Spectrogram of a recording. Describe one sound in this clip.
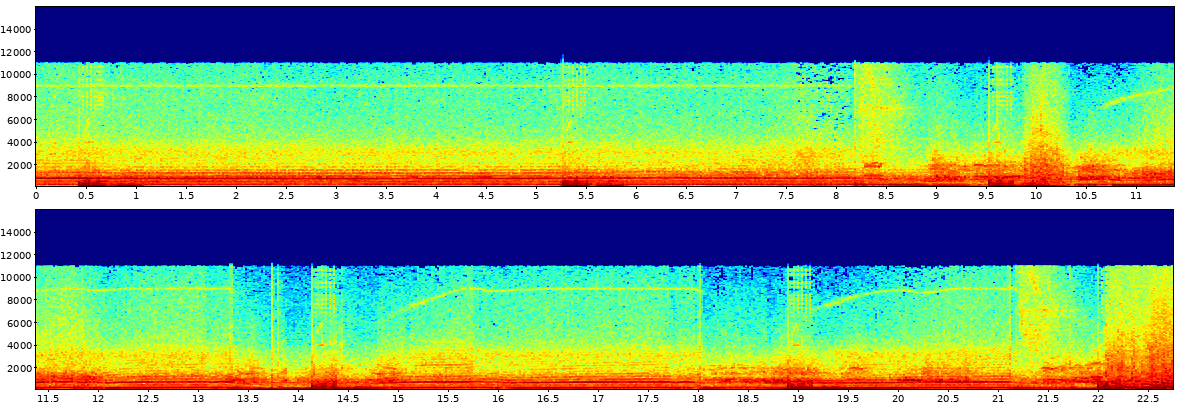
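A car's gears shift with a sharp thump every few seconds.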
